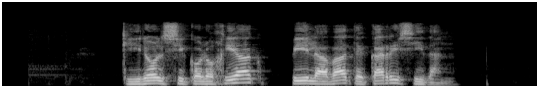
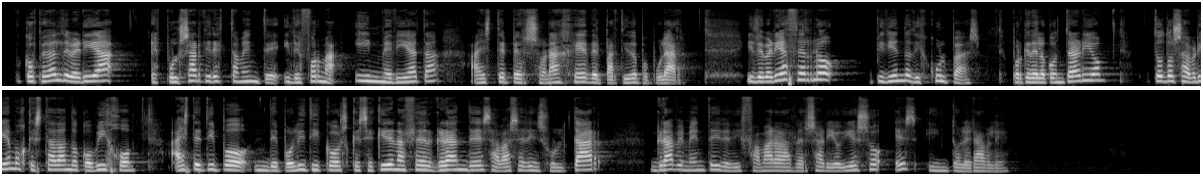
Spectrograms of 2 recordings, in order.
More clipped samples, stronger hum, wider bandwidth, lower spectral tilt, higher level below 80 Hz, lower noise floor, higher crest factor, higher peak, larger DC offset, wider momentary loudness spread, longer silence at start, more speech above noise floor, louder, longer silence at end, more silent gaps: neither; neither; second, 8.4 kHz vs 15.5 kHz; about the same, -4.5 dB/octave vs -4.5 dB/octave; first, -54 dBFS vs -66 dBFS; second, -63 dBFS vs -67 dBFS; about the same, 16 dB vs 18 dB; about the same, -2 dBFS vs 0 dBFS; neither; about the same, 9 LU vs 11 LU; first, 1.2 s vs 0.15 s; about the same, 47 dB vs 49 dB; about the same, -17 LUFS vs -18 LUFS; second, 0.85 s vs 1.95 s; neither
